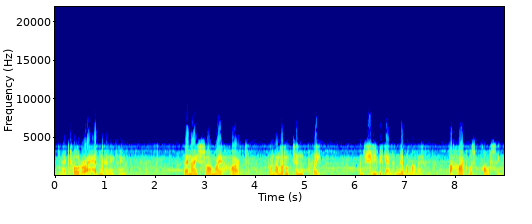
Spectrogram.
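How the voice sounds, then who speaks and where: Brooding, low-voiced radio murderer, swinging intonation. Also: male voice, animated. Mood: anguished, bitter. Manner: dramatic, halting, repeating himself. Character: tormented, obsessive male murderer, brooding and unravelling. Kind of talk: 1940s radio acting, inner monologue. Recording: dull old radio, music behind.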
